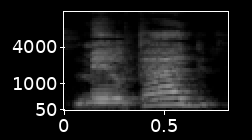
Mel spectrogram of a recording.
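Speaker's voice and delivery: "mercad" said as "melcad", final o dropped; "mercad" as "melcad", no last vowel; clipped learner's error. Retold or imitated. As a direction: imitate the mistake, "mercad" with L for R. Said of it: "pero no se dice".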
